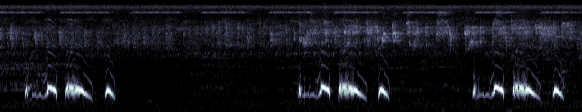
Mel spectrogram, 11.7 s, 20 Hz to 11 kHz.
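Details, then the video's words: Loud 'kuk 1' lure coo of a spotted dove, meant to attract and train other doves. Three repeated phrases: a wavering run of short notes rising into a drawn-out descending coo, then a brief end note, with quiet gaps. "SUARA BESAR PANCINGAN TEKUKUR KUK 1 GACOR"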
